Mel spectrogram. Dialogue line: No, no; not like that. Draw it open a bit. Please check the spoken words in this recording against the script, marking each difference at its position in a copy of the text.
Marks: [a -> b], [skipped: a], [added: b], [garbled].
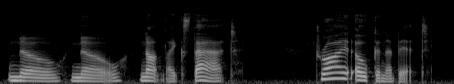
No, no; not [like -> likes] that. Draw it open a bit.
